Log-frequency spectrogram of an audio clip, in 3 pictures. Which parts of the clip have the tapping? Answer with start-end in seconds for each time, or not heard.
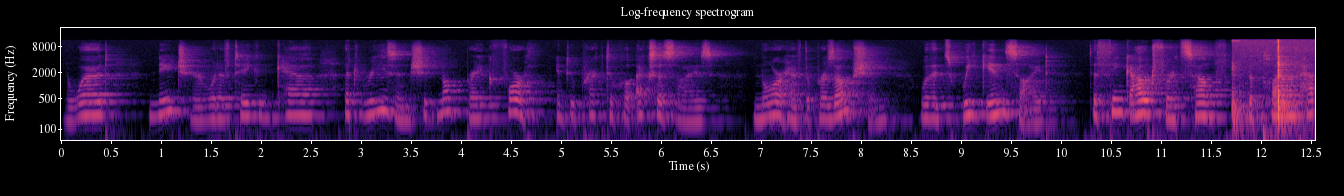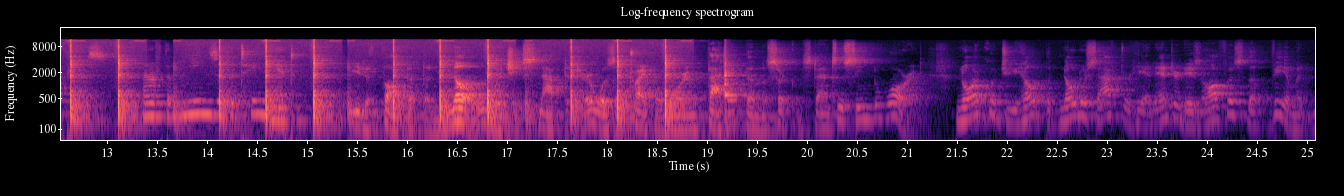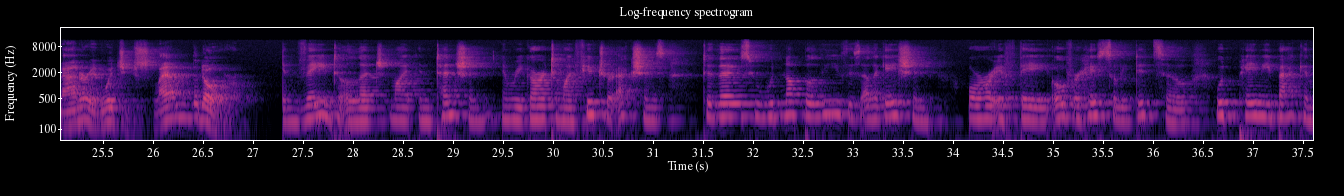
11.7-19.2.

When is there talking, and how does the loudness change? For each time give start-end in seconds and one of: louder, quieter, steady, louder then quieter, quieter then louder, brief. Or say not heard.
0.0-37.5 louder then quieter.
